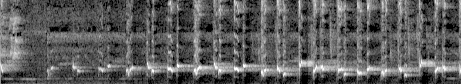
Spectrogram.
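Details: Yellow-vented bulbul in full song with rolls and cackling, played so other bulbuls answer: a soft low whistle, then a fast, busy run of bubbling chirps that jump up and down in pitch, growing louder.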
